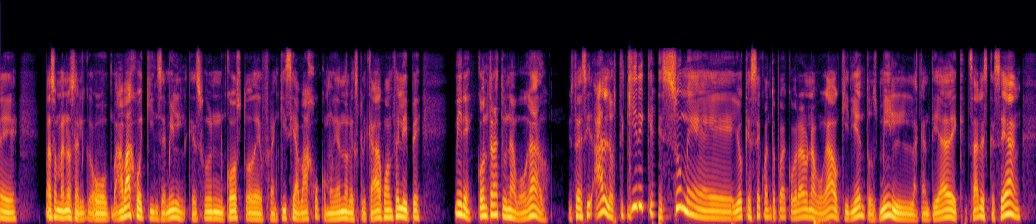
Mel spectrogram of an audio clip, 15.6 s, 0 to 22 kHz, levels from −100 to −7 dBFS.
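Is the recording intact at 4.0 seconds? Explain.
No. From 4.03 to 4.07 s, between "es un costo de" and "bajo como ya nos", there is a short concealed packet loss. About 20 ms of audio arrived too late for the decoder. The receiver covered the gap by extending the preceding sound, then blended back into the real signal. The result is a brief smear or wobble at that point. The call path's band limit of about 8 kHz can still be heard around it.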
